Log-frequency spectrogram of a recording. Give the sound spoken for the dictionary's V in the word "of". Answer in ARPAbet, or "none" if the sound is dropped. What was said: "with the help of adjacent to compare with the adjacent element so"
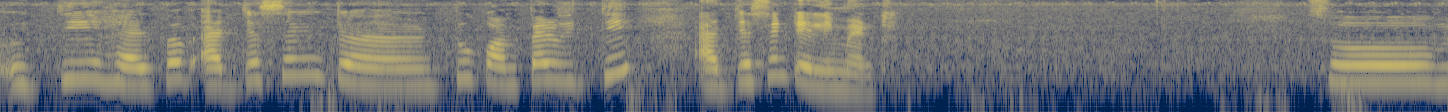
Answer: B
